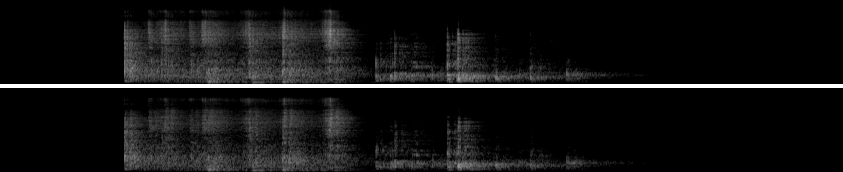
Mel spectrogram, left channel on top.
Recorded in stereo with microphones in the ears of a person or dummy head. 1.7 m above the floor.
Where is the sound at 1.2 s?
35° left (ahead or behind), 6.5 m; by 3.4 s 25° left (ahead or behind), 3.5 m.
